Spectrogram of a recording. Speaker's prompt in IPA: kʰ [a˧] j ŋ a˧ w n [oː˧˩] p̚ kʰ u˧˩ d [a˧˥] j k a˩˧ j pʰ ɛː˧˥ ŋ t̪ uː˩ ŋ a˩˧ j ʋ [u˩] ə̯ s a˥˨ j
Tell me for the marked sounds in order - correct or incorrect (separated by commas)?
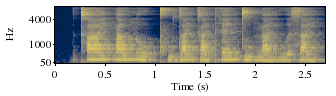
incorrect, correct, correct, incorrect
